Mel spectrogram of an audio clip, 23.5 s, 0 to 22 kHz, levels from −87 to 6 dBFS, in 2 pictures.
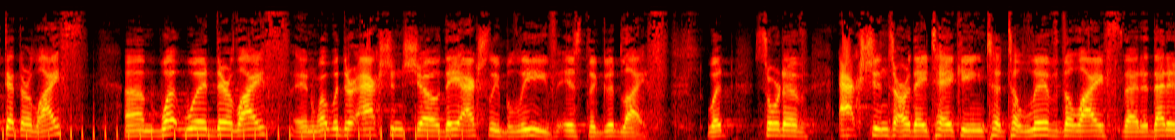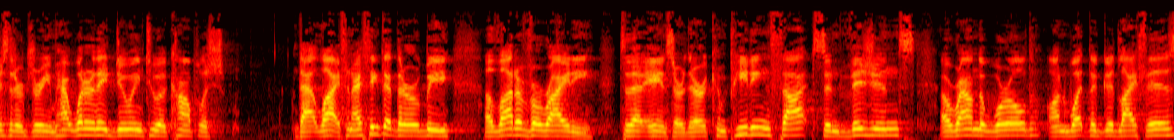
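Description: From 0.03 to 4.63 s, a regular train of clicks ticks at 8.7 per second, peaking above the sound, likely interference, unlike random crackle.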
